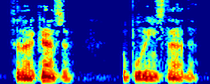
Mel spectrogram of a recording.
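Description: A man reading an audiobook, voicing a brutal middle-aged man who barely holds back his fury and talks loudly and scornfully. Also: deep voice, moderate pace, husky. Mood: furious. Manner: forceful, loud, scornful. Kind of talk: audiobook character voice.

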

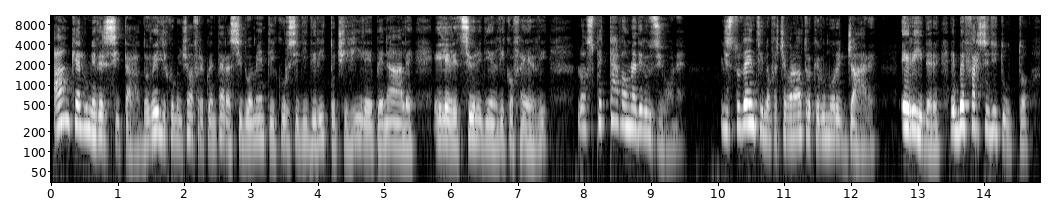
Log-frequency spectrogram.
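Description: A woman with a low, full voice reads a classic novel aloud for radio. Her delivery is measured and expressive, slowing down on key phrases. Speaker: audiobook reader. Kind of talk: literary reading for radio.

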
